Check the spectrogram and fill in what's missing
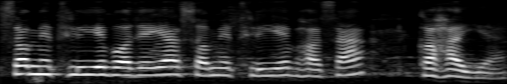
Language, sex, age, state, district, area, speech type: Maithili, female, 60+, Bihar, Muzaffarpur, urban, spontaneous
